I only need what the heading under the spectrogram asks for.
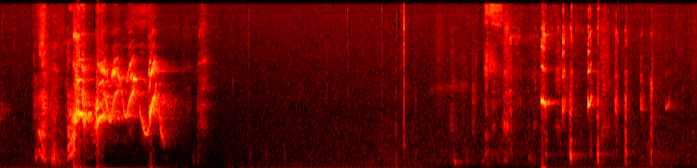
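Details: Pet dog reacting on finding another dog in the house, giving a quick burst of sharp, harmonic barks and yips in the first two seconds, then near silence broken by scattered clicks and taps.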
